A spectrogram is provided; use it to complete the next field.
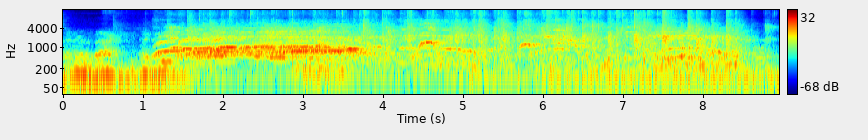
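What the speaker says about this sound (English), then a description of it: "Please give a round of applause to the bartender in the back, Lindsay." Guests at a brewery wedding celebration clap and cheer for the bartender, with loud shouts and whoops rising over steady applause and people talking throughout.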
